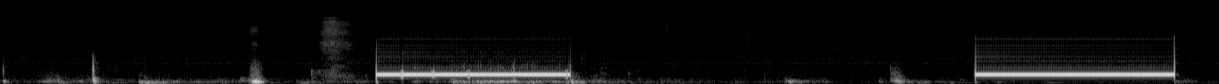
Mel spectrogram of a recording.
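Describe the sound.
Telephone ringback tone during a prank call: two long, steady buzzing tones, each lasting about two seconds, separated by a quiet stretch with faint low noises and brief clicks.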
